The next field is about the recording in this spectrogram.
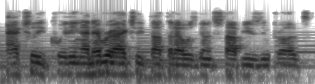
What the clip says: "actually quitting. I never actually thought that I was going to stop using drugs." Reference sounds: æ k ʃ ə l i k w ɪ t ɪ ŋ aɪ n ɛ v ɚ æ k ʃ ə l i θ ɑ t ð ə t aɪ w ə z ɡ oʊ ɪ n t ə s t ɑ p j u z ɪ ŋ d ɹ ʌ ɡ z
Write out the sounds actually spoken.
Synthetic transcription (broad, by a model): æ k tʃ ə l i k w ɪ t ɪ ŋ aɪ n ɛ v ɚ æ k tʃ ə l i θ ɑ t ð ə t aɪ w ə z ɡ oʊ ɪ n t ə s t ɑ p j u z ɪ ŋ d ɹ ʌ ɡ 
